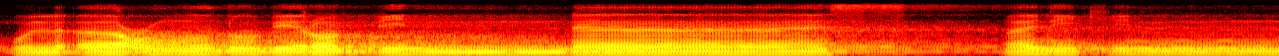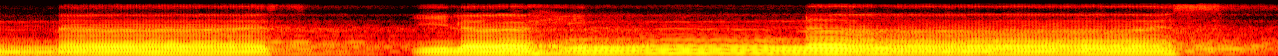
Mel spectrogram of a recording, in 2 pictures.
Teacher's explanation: Nun syaddah mestilah ditekan pada gusi atas, kemudian suara ditolak ke pangkal hidung.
